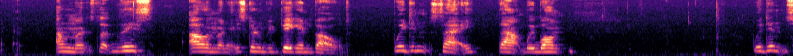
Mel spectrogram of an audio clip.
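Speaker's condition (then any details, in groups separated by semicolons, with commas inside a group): Cerebral palsy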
